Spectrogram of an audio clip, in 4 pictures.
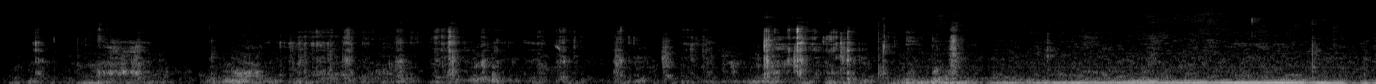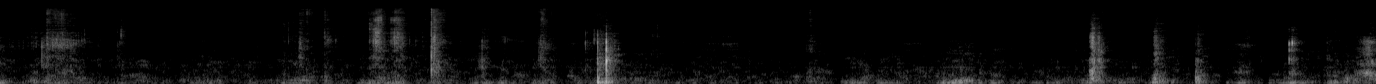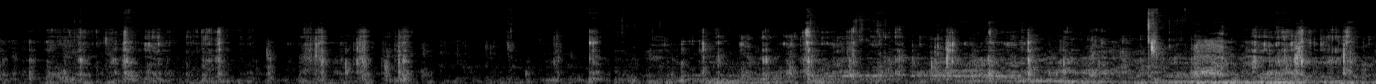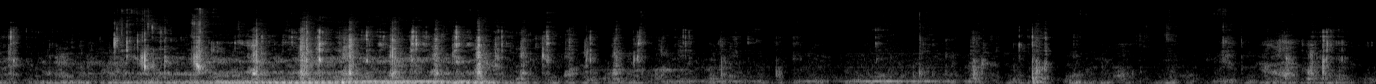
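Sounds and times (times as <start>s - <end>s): person chewing: 0.2s - 15.1s, 15.8s - 20.4s, 24.6s - 55.0s.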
